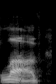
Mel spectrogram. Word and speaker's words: LOVB: League one volleyball or the acronym lovb which is pronounced love how did love start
